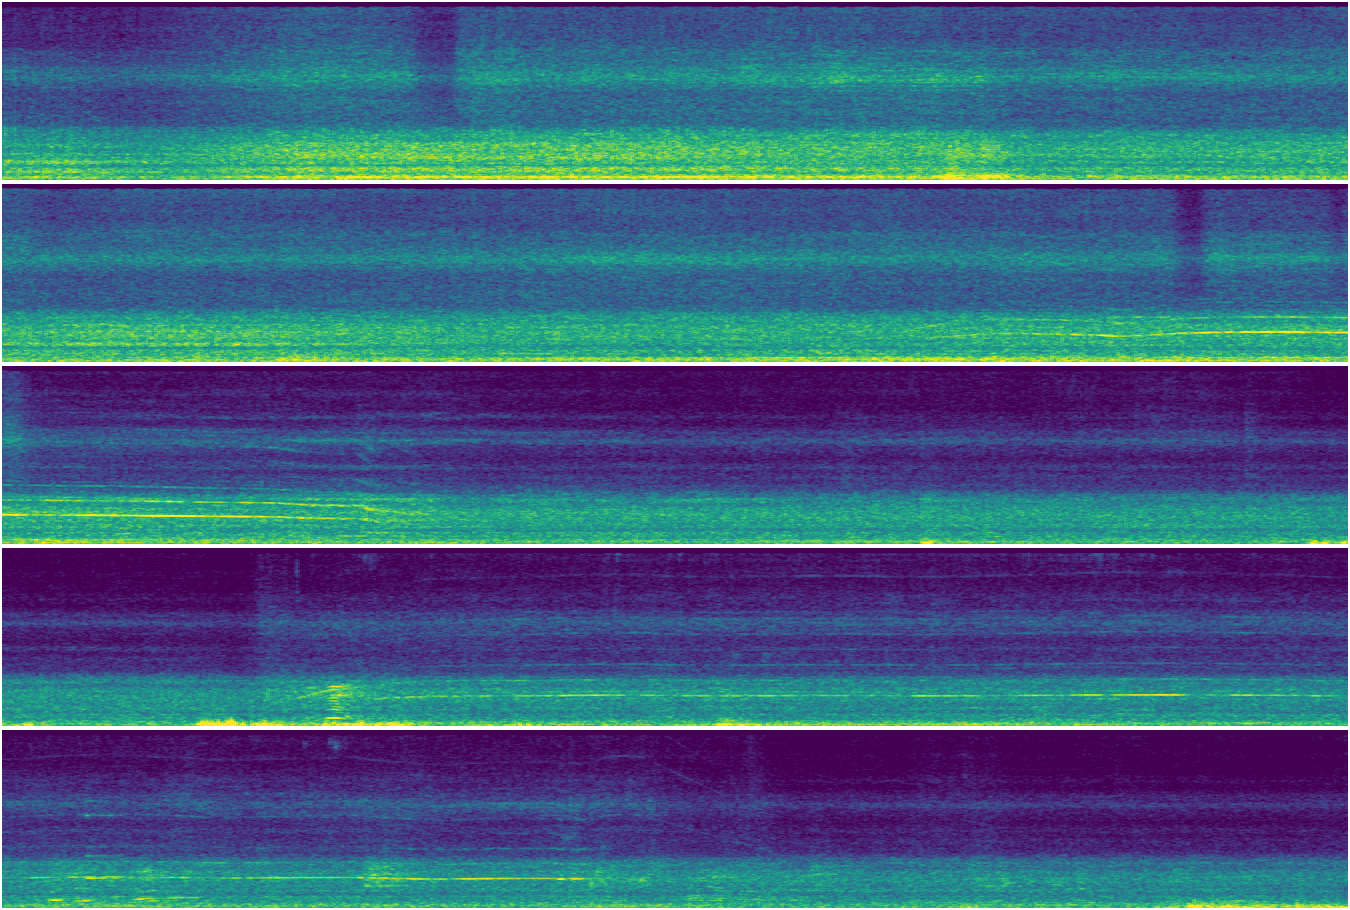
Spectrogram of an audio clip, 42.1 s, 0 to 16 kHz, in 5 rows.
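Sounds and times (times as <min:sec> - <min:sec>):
large diesel engine idling: 0:00.0 - 0:16.3.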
